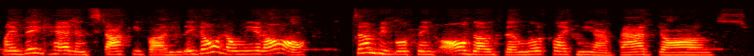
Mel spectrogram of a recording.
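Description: A woman voicing a sad, gentle male pit bull in a children's storybook, speaking in a patient, subdued way. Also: mid-range voice, unhurried, breathy edge, dull audio. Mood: resigned, sad.

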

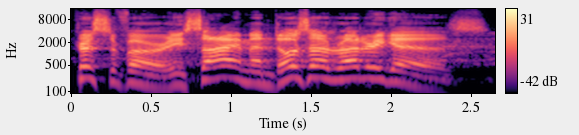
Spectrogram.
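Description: A young man with a Texan accent announces graduates' names into a podium microphone in a large indoor arena. His voice is bright and high, with a lively rise and fall, and he calls each name loudly and deliberately. His reading stays steady and measured from one name to the next. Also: some chatter behind.

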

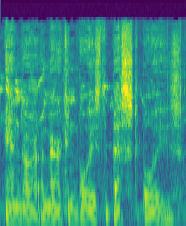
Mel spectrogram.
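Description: An actor playing a courteous young American gentleman in a radio drama, polite, a little hesitant and gently teasing. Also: deep voice, level tone, moderate pace, natural voice. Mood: amused, teasing.

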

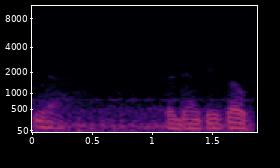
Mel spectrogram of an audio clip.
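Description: A man's voice: deep voice, little pitch movement, unhurried, warm tone. An actor playing a short, fat, stolid and easily dismayed policeman in an old radio play. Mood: stolid, musing. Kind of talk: old-time Dutch radio play acting. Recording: dull old radio recording, clear hiss.

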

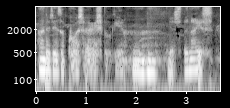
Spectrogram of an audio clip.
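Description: A woman playing a quirky, friendly goblin master of disguise in a soft-spoken, often whispered ASMR roleplay, fussily repeating words. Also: low voice, flat delivery, a little slow, exaggerated voice. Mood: helpful, gleeful. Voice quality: breathy whisper mixed with creaky soft voice. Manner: refers to self in third person, fussy, repeats words. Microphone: close ASMR microphone. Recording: close-up with audible hiss and clicks.

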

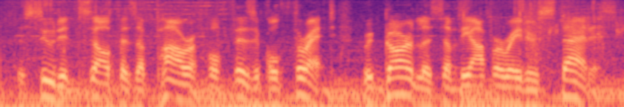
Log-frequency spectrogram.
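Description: Man doing a calm formal science doctor, measured and precise, game music behind. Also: medium pitch, natural voice. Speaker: science officer. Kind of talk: video game cutscene acting.

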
